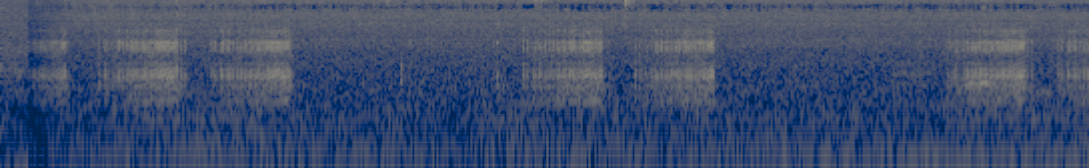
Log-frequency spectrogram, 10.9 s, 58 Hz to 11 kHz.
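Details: Toshiba Satellite 4000CDS laptop that shows the splash screen but fails to boot and doesn't recognize its hard drive: faint whirring bursts repeat every few seconds and never settle. The drive fails to spin up.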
